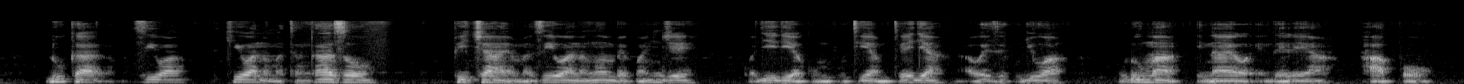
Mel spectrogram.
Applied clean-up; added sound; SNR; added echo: none; none; none; none.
